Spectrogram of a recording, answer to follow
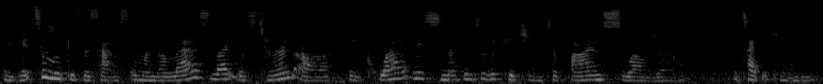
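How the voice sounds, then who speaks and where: A woman teacher doing an animated storybook read-aloud, encouraging and pausing with questions for young listeners. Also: medium pitch, background noise. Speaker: teacher reading a picture book aloud to children.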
